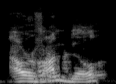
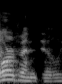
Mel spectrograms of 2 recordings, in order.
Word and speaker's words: Orvandil: AD 895, King Arvandil. Okay. Orvandil, yeah. Orvandil. Trokies.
